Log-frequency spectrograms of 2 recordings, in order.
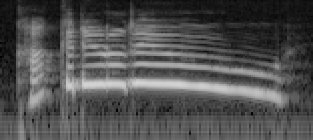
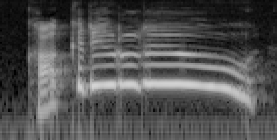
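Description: First: High crowing rooster call. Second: High crowing rooster call, falling at the end. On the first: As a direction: crow it out like a proud rooster. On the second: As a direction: crow like a rooster waking the barn. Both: Pretend. Reading barn book to child.

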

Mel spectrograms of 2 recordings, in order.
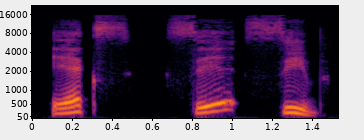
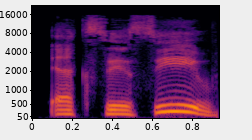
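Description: First: excessive broken into syllables, very slow. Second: Said in the usual way. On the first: Shown as a demonstration. Teacher splitting excessive very slowly for students. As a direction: draw out each part of excessive. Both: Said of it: "এবার একসঙ্গে উচ্চারণ করো".

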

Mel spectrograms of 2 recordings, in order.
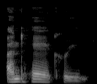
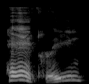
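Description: First: Said in the usual way. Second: Much higher, rising in disbelief; can't believe what he read; surprised cry. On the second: A narrator's reading. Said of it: "cried Mike Teavee".

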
